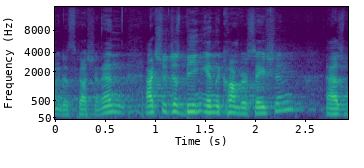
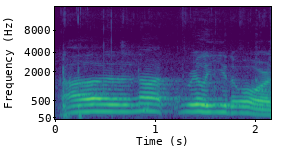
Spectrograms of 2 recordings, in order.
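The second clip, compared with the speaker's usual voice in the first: higher-pitched, drawn-out reluctant answer; hesitant; 4 semitones higher, slower than usual. Retold or imitated. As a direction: retell an awkward, unsure reply. Retold awkward answer to suppliers.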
